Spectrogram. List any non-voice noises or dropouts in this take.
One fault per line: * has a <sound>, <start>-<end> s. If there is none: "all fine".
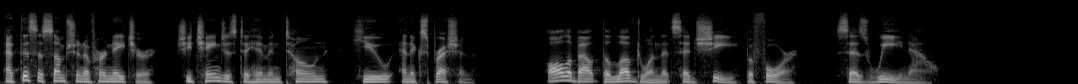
all fine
